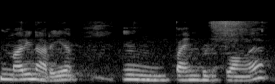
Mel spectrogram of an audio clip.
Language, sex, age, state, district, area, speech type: Tamil, female, 18-30, Tamil Nadu, Tiruvarur, rural, spontaneous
